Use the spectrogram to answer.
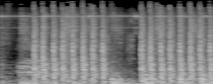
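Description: Rapid gunfire from a big gun: many fast, evenly spaced shots in a loud, continuous rattle, with a brief break midway before the firing resumes.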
